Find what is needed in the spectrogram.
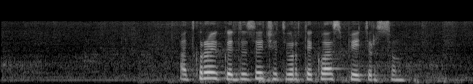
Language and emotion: Russian, neutral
